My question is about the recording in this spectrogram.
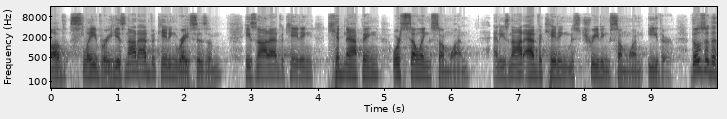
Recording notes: This is a sermon recorded live at the Lebanon Bible Fellowship Church in Lebanon, PA. During the morning service.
